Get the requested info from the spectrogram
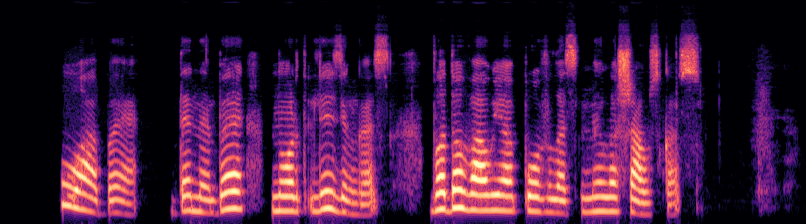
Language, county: Lithuanian, Kaunas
